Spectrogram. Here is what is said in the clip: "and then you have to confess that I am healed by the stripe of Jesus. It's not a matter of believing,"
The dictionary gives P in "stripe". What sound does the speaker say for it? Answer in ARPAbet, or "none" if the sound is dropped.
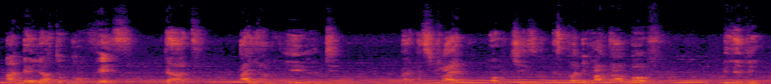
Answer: B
